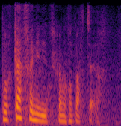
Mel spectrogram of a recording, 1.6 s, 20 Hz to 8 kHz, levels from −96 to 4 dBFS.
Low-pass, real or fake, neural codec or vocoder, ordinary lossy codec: 7.2 kHz; fake; codec, 16 kHz, 0.5 kbps, FunCodec, trained on Chinese and English, 25 frames a second; Opus, 32 kbps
